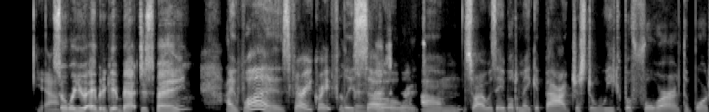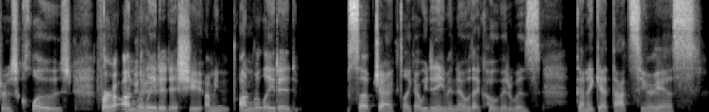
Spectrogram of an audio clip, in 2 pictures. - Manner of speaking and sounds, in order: none
- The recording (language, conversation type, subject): English, unstructured, How have recent experiences influenced your perspective on life?
- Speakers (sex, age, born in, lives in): female, 20-24, United States, United States; female, 60-64, United States, United States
